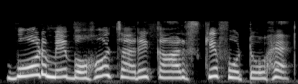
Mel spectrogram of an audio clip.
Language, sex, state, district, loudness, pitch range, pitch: Hindi, female, Karnataka, Bangalore, -12 LUFS, 295-365 Hz, 325 Hz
